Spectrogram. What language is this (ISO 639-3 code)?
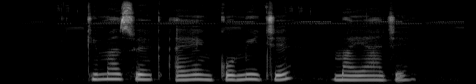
kln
